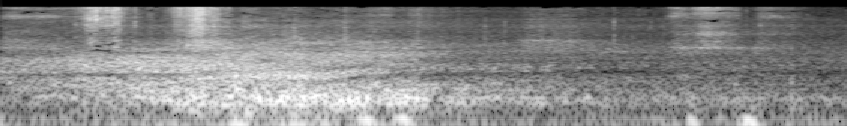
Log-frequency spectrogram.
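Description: A car driving past on the street, its noise swelling to a peak about a second in and fading away over the next second or so.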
